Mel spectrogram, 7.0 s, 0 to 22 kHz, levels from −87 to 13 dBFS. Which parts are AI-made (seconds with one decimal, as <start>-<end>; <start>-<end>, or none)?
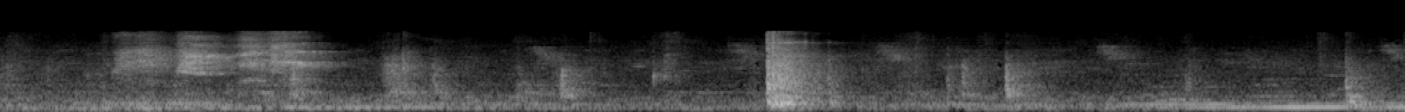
0.7-1.5; 3.6-5.3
